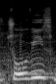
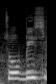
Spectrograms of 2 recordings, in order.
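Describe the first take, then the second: First: चौबीस said as "चौईस", dropping the b; local Dhundhari pronunciation. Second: चौबीस with a clear b, "चौ-बीस"; standard pronunciation. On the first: Retold or imitated. Teacher shows students the local चौबीस. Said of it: "चौबीस बोलते थे". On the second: Shown as a demonstration. Teacher corrects the local form for students. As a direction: say चौबीस fully with the b. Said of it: "चौबीस भी नहीं".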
